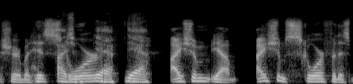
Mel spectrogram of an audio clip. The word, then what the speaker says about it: Isham: Mark, I think I'm saying it right, Mark Isham, or is it Esham? I'm not sure, but his score. Yeah. Isham, yeah.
